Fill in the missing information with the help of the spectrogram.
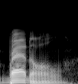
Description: (brădôl)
